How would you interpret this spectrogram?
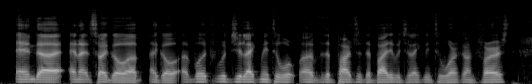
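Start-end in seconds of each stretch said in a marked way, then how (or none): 1.8-5.1 fake Mexican accent from Tijuana. Retelling a comedy bit, playing a masseuse: put-on Tijuana masseuse accent. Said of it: "Is this a Tijuana accent?".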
